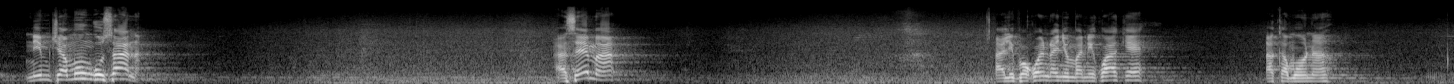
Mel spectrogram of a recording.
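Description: A middle-aged man recites in a melodic, drawn-out voice into a close microphone, pausing between phrases.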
